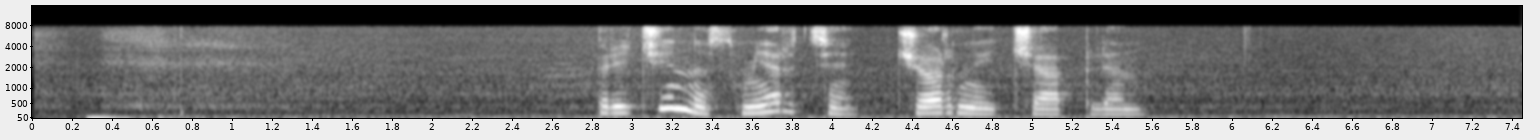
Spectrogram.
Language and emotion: Russian, neutral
